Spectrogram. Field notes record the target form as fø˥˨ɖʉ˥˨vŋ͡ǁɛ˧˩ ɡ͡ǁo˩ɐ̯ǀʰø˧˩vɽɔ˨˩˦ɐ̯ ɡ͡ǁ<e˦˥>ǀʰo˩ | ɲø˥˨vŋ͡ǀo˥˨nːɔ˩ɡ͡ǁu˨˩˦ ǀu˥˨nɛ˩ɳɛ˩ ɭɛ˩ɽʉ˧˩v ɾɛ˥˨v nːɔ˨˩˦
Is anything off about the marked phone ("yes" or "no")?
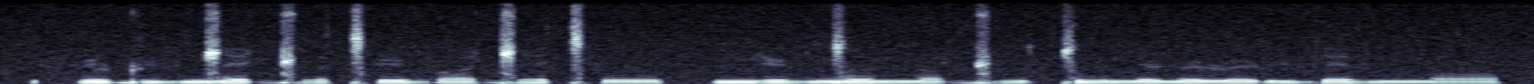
yes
